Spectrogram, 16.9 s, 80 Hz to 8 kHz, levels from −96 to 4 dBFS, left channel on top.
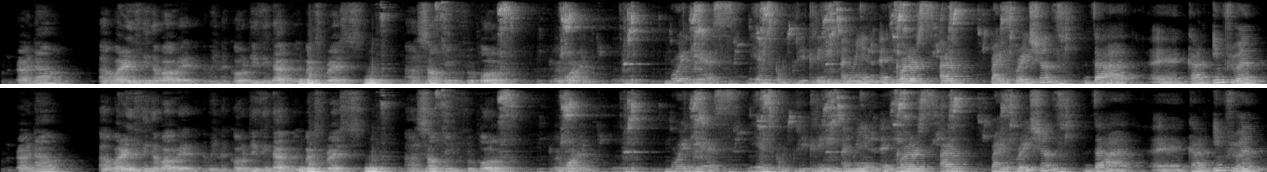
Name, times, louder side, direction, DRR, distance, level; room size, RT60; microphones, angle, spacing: voice 1, 0.2-0.8 1.3-4.8 5.4-6.7 7.3-7.8, right 1 dB, 25° right, -8 dB, 1.2 m, -28 dB
sound 1, 3.6-6.0 6.3-13.0 13.3-13.7 14.0-14.3, equal, 15° left, 0.3 m, -22 dB
voice 2, 8.9-9.7 10.0-12.8 13.2-16.7, equal, 65° left, 0 dB, 0.5 m, -29 dB
2.5 x 2.4 x 2.8 m, 0.70 s
head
